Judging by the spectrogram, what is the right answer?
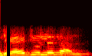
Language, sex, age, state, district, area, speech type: Sindhi, female, 60+, Maharashtra, Mumbai Suburban, urban, conversation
